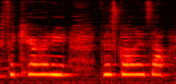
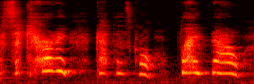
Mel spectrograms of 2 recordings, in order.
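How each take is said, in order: First: High-pitched imitation of people calling out; mock urgent call, pitched well up; calling for help. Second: Very high, loud imitation of panicked yelling; freaking out. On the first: Crowd calling security over to a girl, urgent retold call. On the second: Crowd screaming for security to get her, freaking out. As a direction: yell it frantically, as a retold crowd. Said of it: "people are, like, freaking out".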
